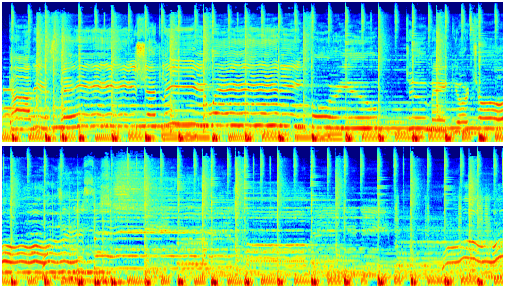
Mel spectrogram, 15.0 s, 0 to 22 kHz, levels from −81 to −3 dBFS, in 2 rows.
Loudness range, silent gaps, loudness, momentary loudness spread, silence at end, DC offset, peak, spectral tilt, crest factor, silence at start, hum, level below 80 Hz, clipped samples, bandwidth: 3 LU; none; -15 LUFS; 4 LU; 0 s; under 0.1%; 0 dBFS; -4.5 dB/octave; 14 dB; 0 s; none; -20 dBFS; under 0.1%; over 20 kHz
